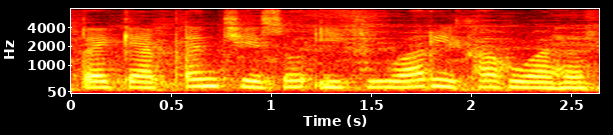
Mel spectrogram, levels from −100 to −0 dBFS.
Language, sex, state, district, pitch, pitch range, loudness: Hindi, female, Jharkhand, Sahebganj, 215 Hz, 205-225 Hz, -15 LUFS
